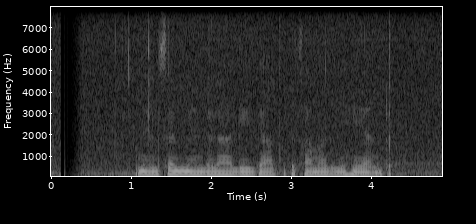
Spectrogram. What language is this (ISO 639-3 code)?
sin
